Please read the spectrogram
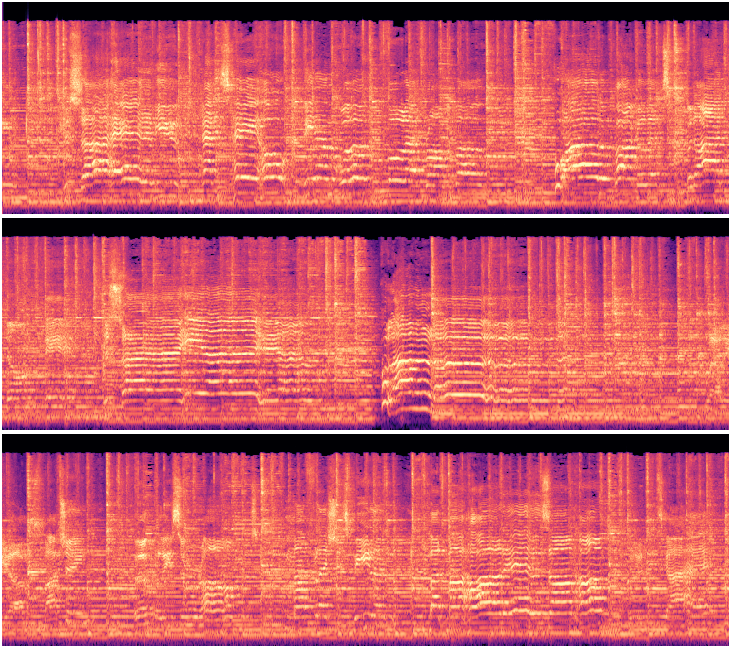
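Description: Acoustic guitar strummed steadily as accompaniment to a man singing a folk-rock song. The sound dips briefly once, a little past halfway.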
